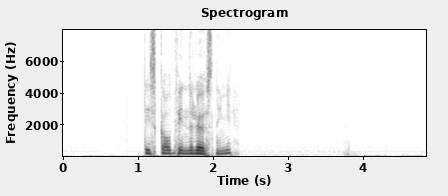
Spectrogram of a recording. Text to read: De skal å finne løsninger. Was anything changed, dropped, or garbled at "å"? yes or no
no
